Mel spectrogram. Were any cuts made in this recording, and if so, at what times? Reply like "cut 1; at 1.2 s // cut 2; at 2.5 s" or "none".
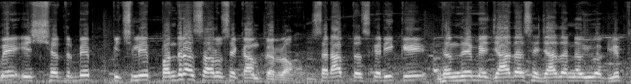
cut 1; at 3.0 s // cut 2; at 4.3 s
